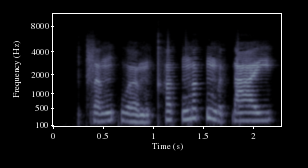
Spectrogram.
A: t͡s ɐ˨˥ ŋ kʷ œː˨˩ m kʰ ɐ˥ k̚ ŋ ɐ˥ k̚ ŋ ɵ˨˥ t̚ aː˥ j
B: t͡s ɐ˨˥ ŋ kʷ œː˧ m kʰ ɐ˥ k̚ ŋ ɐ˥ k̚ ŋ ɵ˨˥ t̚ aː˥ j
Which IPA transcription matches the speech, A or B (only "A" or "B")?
A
